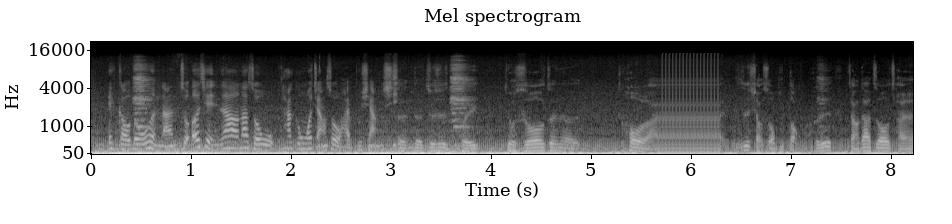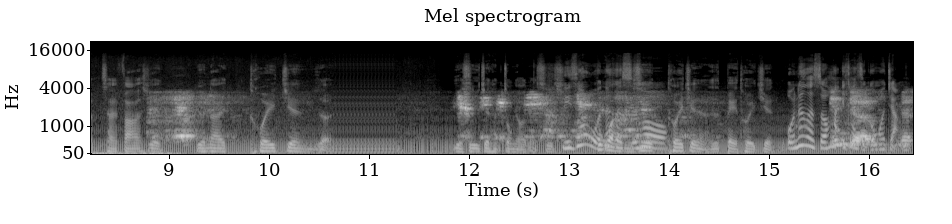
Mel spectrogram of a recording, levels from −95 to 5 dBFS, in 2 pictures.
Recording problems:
alarms or sirens; very loud; throughout; 2 dB above the speech
electrical hum; noticeable; throughout; 50 Hz, 15 dB below the speech
rain or running water; faint; throughout; 25 dB below the speech
train or aircraft noise; faint; throughout; 25 dB below the speech
audio freezing; at 5.5 s for 0.5 s and at 11 s for 0.5 s

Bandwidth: 14.5 kHz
